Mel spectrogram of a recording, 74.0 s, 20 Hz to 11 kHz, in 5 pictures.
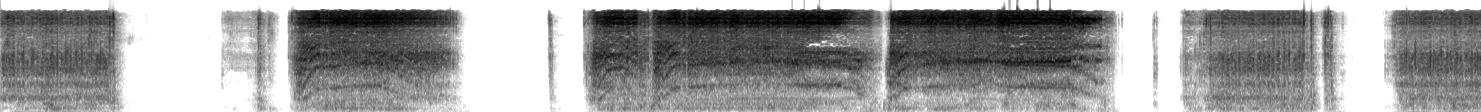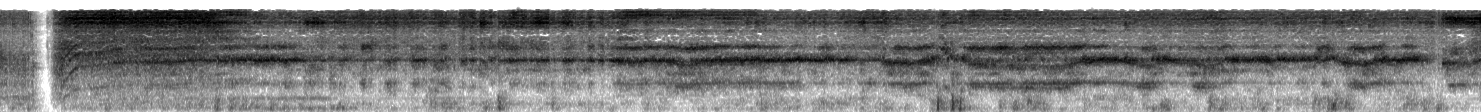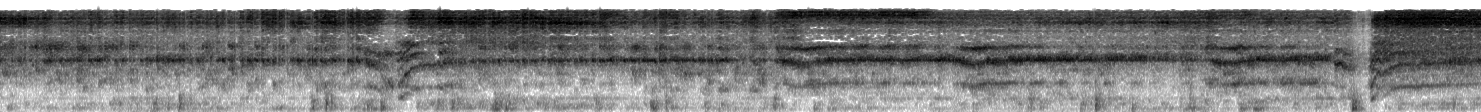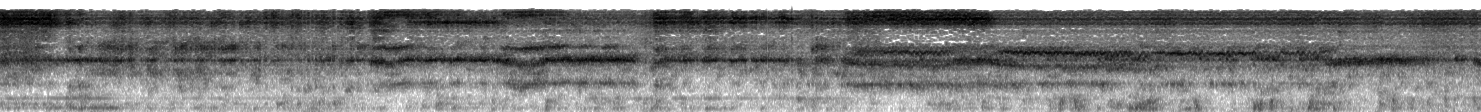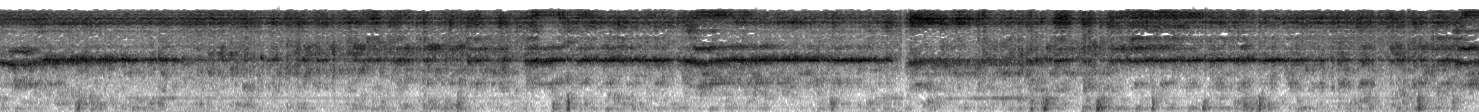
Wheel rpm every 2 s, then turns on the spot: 10, 60, 20, 150, 160, 110, 10, 60, 220, 230, 230, 230, 220, 220, 230, 230, 190, 220, 230, 230, 230, 180, 230, 230, 230, 230, 220, 220, 210, 230, 230, 230, 230, 230, 230, 230, 230.
0-2 4-6 12-14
